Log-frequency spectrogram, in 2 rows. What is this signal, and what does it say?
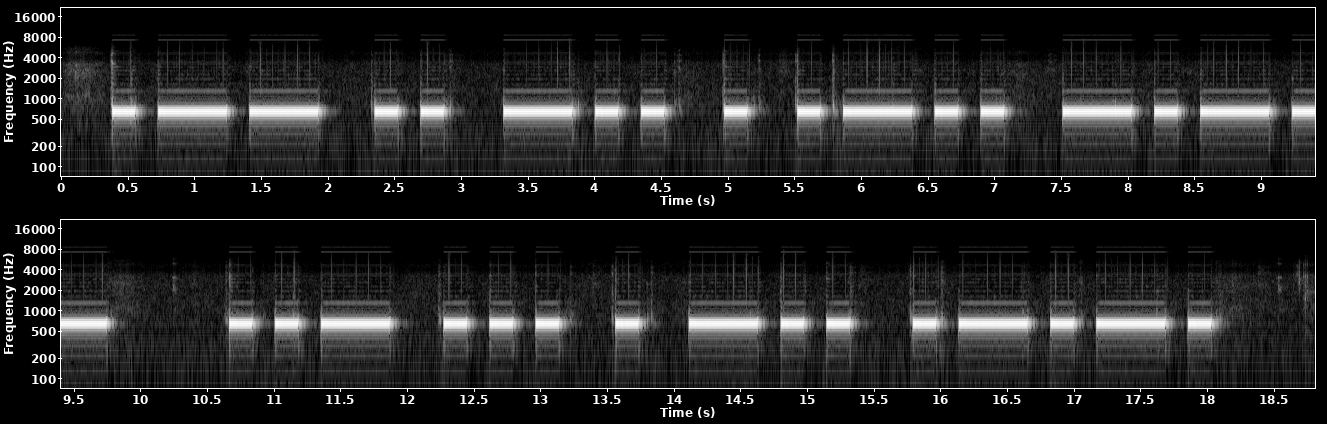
Morse code, heard as a keyed tone, about 7 wpm, 650 Hz. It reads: WIDELY USED<AR>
